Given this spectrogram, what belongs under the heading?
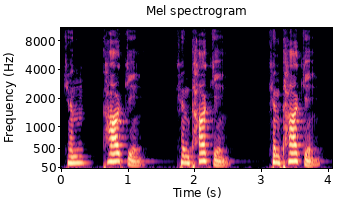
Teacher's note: The stress on the middle syllable. On ta syllable.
